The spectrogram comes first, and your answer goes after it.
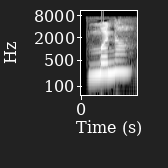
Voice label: "manaah", Punjabi; ਮਨ੍ਹਾ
